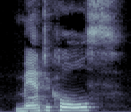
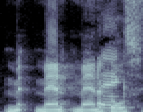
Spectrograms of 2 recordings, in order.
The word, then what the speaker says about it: manacles: Did the Dufresnes have, like, manticles, like, around anywhere? – What are manticles? – Like, shackles? Like, manacles? Did I say it wrong? – Manacles?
